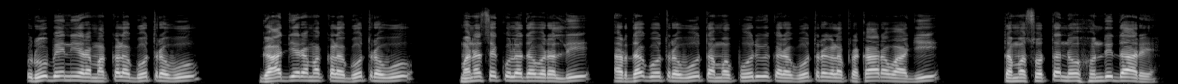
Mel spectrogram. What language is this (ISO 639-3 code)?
kan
